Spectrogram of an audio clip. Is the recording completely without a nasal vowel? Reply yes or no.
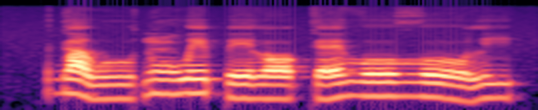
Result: no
